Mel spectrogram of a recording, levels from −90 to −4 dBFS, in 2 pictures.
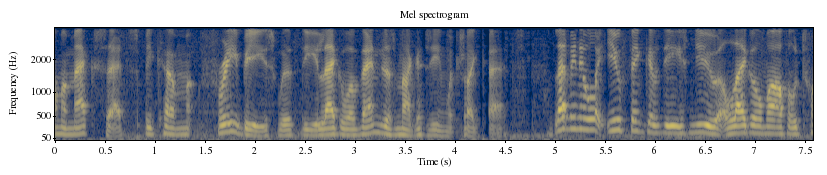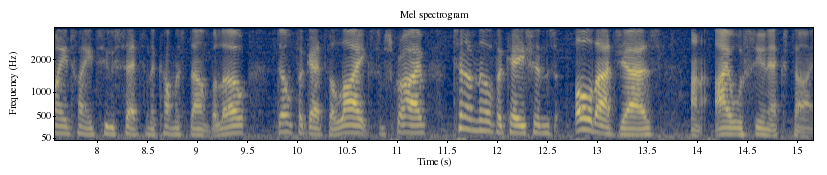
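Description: Between 3.66 and 5.54 s the audio breaks up into repeated packet loss, giving the familiar robotic sound: a rapid run of short dropouts, the longest about 52 ms, each bridged by extending the preceding sound before the next hole arrives. Roughly a fifth of that stretch is concealment rather than real signal, so the passage turns choppy with fragments missing. The band-limited call path, with nothing above 4 kHz, fits G.711 A-law at 64 kbps.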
